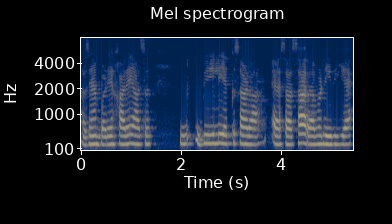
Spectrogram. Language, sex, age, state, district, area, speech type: Dogri, female, 30-45, Jammu and Kashmir, Udhampur, rural, spontaneous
